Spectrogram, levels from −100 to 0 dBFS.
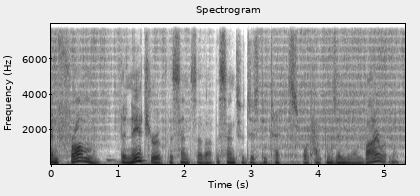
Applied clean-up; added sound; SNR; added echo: none; Crumpling, crinkling; 19 dB; none.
